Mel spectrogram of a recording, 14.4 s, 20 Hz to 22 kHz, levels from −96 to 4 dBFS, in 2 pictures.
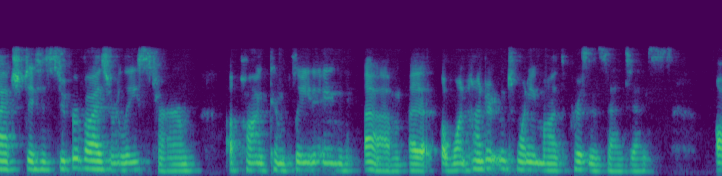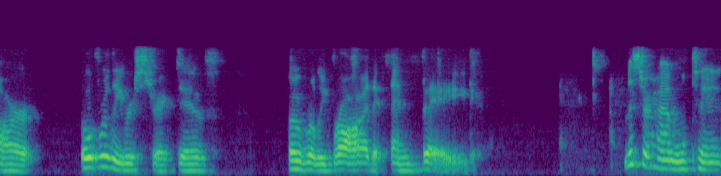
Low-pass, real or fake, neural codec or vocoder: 7.2 kHz; fake; vocoder, 22.05 kHz, 80 mel bands, HiFi-GAN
